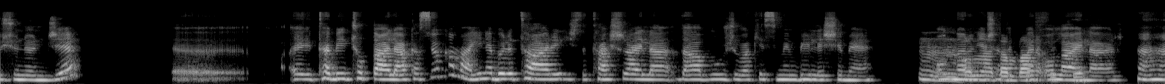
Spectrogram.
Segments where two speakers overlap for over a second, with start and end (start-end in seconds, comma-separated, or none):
9.3-10.9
